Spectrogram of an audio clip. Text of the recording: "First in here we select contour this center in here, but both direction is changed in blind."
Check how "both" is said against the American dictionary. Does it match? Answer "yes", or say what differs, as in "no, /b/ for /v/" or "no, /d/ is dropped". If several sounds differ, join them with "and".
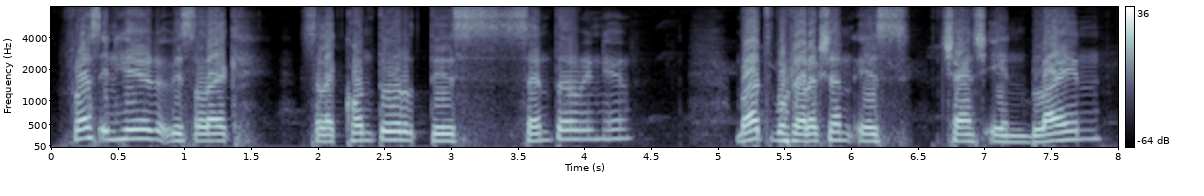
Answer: no, /f/ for /θ/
